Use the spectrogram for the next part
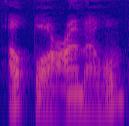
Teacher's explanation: ta is one of the letters of qalqala, in which we must do a little bounce sound on the ta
